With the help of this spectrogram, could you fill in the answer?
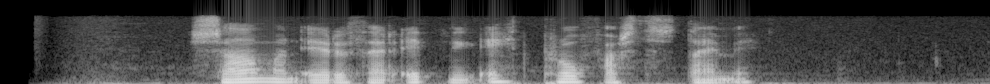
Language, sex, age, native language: Icelandic, male, 20-29, Icelandic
